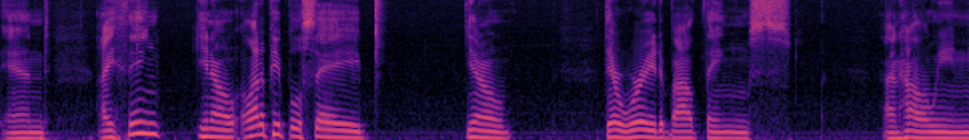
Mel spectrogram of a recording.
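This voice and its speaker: Man, talk show host, mellow relaxed tone, mid pitch, halting, enthusiastic rambling delivery. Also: clear, resonant tone, no room sound. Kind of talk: casual rambling round-table chat.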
